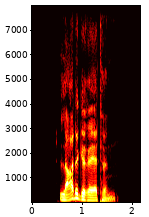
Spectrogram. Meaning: dative plural of Ladegerät
- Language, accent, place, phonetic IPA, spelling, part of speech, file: German, Germany, Berlin, [ˈlaːdəɡəˌʁɛːtn̩], Ladegeräten, noun, De-Ladegeräten.ogg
